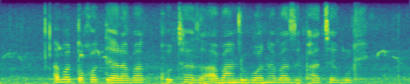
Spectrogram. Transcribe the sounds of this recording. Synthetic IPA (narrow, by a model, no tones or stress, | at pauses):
a̰ɓɔd̥ʱɔxɔd̥ʱɛɾaɓakʰutʰaza̰ʔa̰ɓantʼuɓɔnaɓazipʰatʰɛk̬uːɬɛ̥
